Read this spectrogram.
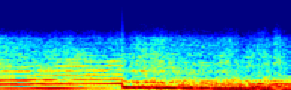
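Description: A rally car engine drops sharply in pitch as the gear changes.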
